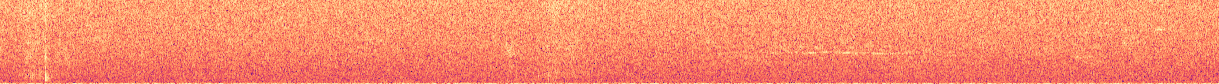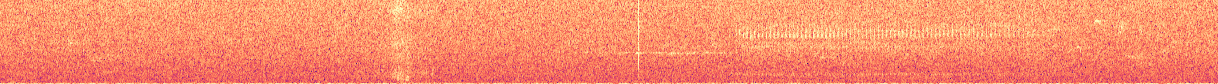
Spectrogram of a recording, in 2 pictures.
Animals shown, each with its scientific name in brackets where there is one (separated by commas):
Yellow-rumped Warbler (Setophaga coronata), Red Squirrel (Tamiasciurus hudsonicus)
